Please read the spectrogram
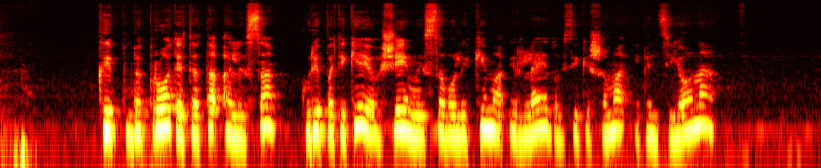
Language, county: Lithuanian, Panevėžys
